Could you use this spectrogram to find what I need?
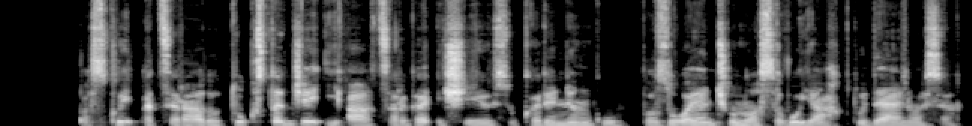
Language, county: Lithuanian, Kaunas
